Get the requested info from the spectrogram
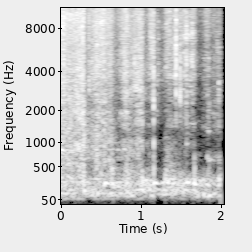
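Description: Shuffling, footsteps and rustling of people moving about among wooden pews, with scattered small knocks, over a steady low electrical hum.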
